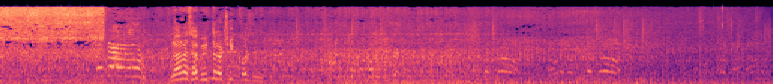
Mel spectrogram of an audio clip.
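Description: Low rumble of a slowly moving electric train with a fire under its carriage, a sharp hiss in the first second and a half, and onlookers' voices shouting over it about two to three seconds in, with fainter calls later.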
